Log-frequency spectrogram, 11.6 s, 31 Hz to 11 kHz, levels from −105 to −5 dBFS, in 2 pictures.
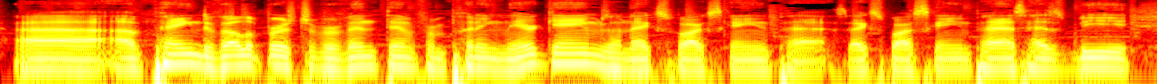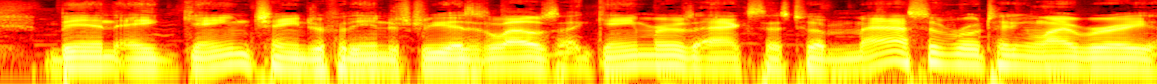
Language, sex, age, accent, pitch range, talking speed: English, male, 20-39, American, 85-105 Hz, 190 wpm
